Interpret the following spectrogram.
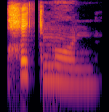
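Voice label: "Hekmon", Proto-Indo-European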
